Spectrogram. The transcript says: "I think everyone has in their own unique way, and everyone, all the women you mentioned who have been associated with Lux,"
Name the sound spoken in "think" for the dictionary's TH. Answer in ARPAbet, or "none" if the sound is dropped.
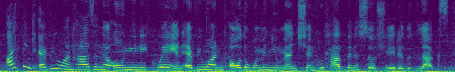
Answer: TH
